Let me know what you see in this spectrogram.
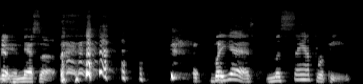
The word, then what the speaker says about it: misanthropy: Misanthropy. MISANTHROPY. Misanthropy. And I guess that would make me a misanthropist, which is the dislike of humankind. – Misanthropy.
